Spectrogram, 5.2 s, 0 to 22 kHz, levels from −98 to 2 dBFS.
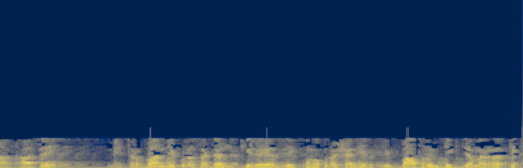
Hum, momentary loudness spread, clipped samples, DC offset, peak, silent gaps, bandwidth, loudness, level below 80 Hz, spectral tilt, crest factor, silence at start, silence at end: none; 9 LU; under 0.1%; 4%; 0 dBFS; none; 4.1 kHz; -15 LUFS; -48 dBFS; -12 dB/octave; 14 dB; 0 s; 0 s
